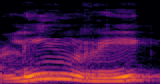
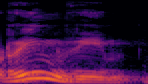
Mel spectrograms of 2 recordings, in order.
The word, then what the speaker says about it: ninri: en la escritura, y la normalizada nos exige a que escribamos con la N, NINRI. Pero si tú no lo pronuncias de esa manera, escribe así y pronuncia LINRI o ringri, depende de qué región eres.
